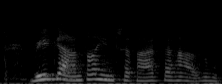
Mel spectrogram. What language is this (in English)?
Danish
